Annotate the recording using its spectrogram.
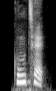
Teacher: The ending check has a clear final 기역 sound, but do not add an extra vowel after it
